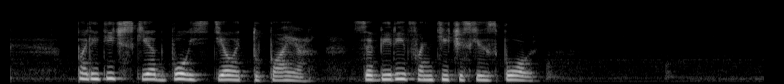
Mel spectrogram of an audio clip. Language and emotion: Russian, angry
